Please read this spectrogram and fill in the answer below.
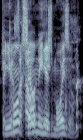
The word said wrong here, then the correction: Mosin: Who the fuck pronounces Mosin like Moisen? – Okay.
